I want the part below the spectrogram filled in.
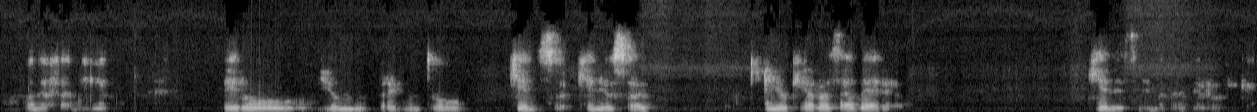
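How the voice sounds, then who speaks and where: A woman in her thirties from Belgium, a remote interview guest, speaking haltingly in simple phrases and repeating words. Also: on the low side, steady tone, creaky, muffled recording. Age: 30s.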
